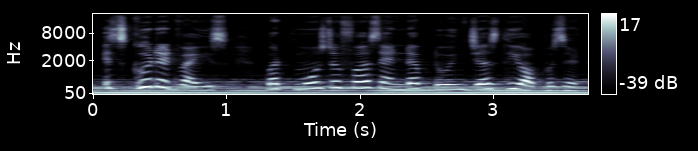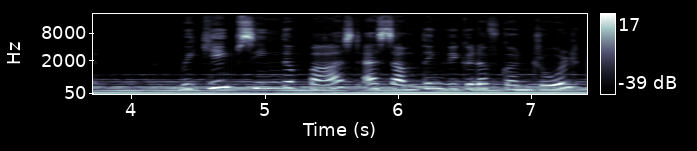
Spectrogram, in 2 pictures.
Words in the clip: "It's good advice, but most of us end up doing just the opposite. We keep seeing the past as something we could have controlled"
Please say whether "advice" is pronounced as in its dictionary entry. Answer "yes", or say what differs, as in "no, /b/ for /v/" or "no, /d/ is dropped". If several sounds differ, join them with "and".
yes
